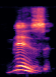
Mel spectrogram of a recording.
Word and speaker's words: Ms.: Ms. Note the pronunciation, Z.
